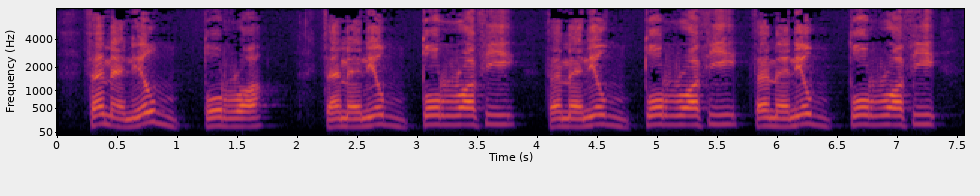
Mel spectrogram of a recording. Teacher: سامعين الفصل بين الضاد والطاء؟ ما اقولش فمن اضطر كده، جبت طائين، يبقى انا ابدلت برضه حرف القران.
